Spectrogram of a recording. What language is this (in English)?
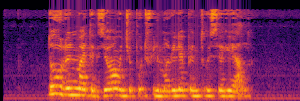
Romanian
